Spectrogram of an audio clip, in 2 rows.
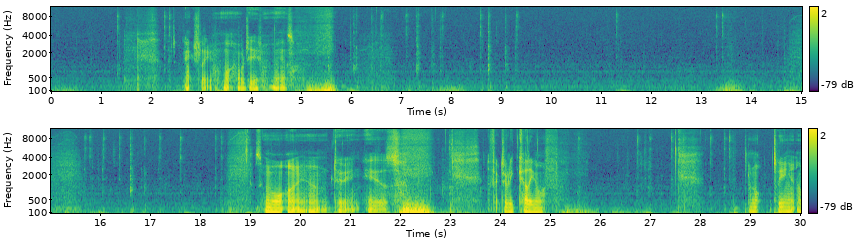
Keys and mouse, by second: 1.3 super+right click, 2.2 super+click, 3.3 super+', 6.6 alt+super+click, 7.8 alt+super+click, 9.3-11.2 alt+super+drag, 13.3 super+click, 15.7 super+click, 16.0 alt+super+click, 17.2-17.6 alt+super+drag, 18.3 super+click, 23.8 alt+super+click, 25.6-26.8 super+right drag, 27.0 alt+super+click, 27.6 super+right click, 28.5 super+click.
